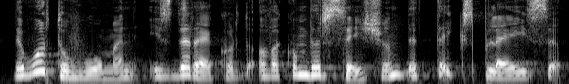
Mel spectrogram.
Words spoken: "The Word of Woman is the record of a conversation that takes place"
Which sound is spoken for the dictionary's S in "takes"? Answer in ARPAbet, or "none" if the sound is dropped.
S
